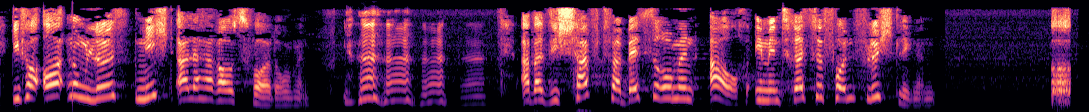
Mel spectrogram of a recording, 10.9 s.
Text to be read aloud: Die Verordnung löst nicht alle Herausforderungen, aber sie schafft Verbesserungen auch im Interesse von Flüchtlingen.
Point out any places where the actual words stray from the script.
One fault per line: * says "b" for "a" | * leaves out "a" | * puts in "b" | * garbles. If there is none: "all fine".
all fine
